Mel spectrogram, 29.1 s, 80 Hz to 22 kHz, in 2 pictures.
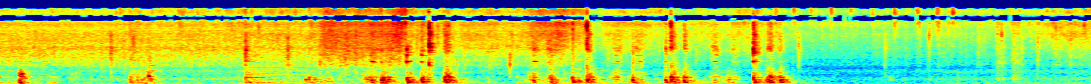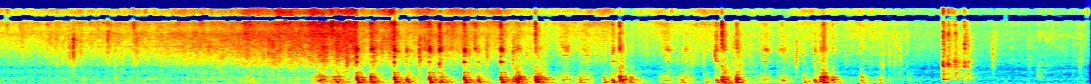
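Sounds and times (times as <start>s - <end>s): onions sizzling in hot oil: 0.0s - 29.0s
metal ladle scraping wok: 3.2s - 6.4s, 7.0s - 10.4s, 18.7s - 26.4s.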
